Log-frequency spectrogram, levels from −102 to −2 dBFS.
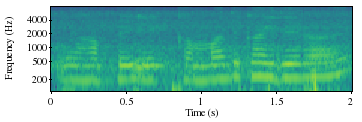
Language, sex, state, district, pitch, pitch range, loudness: Hindi, female, Uttar Pradesh, Muzaffarnagar, 210 Hz, 200-235 Hz, -27 LUFS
